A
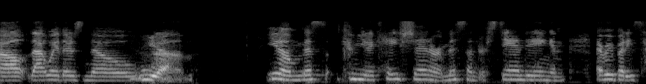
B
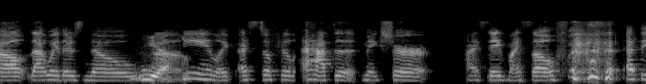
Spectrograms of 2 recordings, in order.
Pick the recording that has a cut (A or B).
B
